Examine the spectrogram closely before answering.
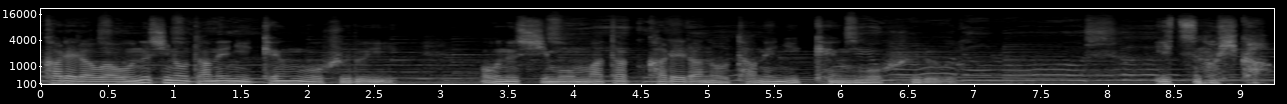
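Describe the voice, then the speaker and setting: Solemn stoic swordsman acted by a man, lowish voice, grave archaic formality, game dialogue over clear music. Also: normal speed, natural voice. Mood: solemn, reassuring. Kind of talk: Japanese video game voice acting.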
